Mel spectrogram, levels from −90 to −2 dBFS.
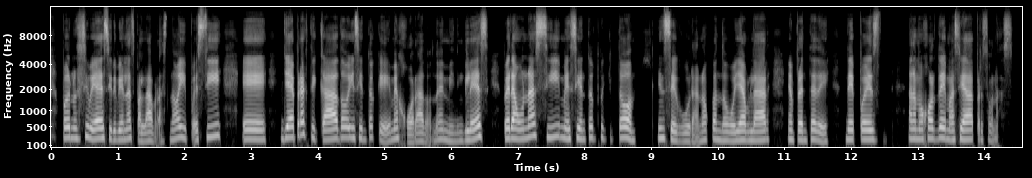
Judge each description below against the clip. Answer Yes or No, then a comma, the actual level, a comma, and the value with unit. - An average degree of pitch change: Yes, average, 3.0 semitones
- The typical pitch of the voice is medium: No, high, 210 Hz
